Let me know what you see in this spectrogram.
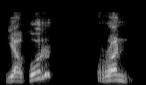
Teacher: غین کو آپ نے ہیوی پڑھنا ہے، را کو ہیوی پڑھنا ہے، اور را پہ تشدید ہے ، دو را ہیں، دو نون ہے، یا غر رن، دونوں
